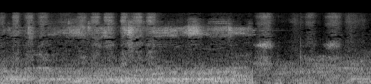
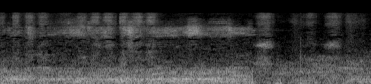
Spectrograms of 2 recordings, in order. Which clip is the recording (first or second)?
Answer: first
